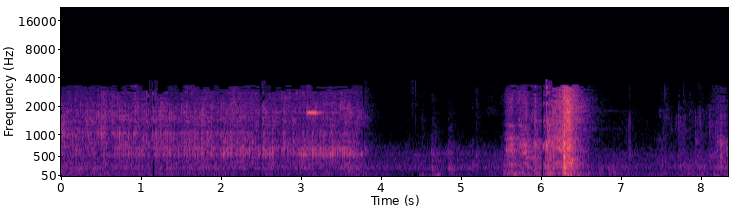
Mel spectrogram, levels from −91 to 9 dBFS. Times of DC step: none

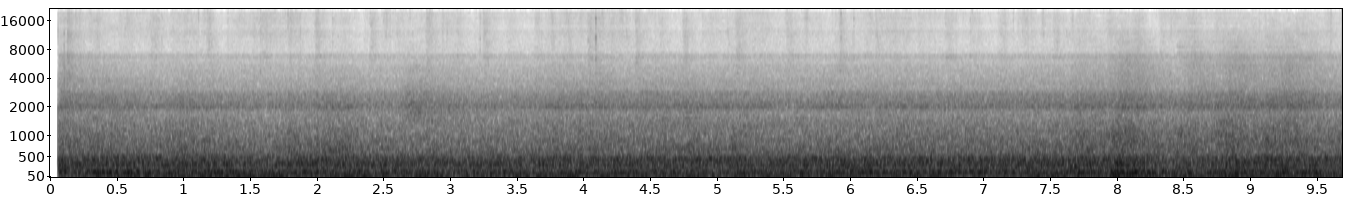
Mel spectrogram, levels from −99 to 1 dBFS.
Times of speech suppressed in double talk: none

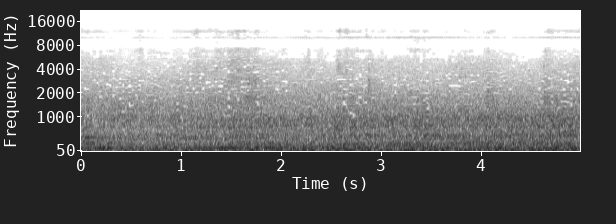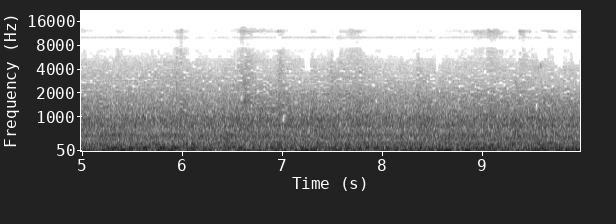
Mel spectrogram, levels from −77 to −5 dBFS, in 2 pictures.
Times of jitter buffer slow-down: none

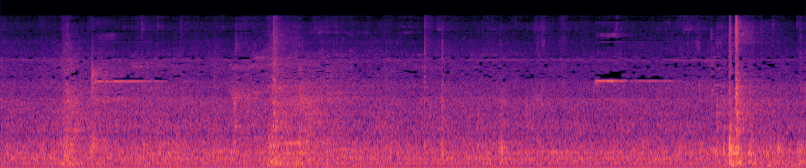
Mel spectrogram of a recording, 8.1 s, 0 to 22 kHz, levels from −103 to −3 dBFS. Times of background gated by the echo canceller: none

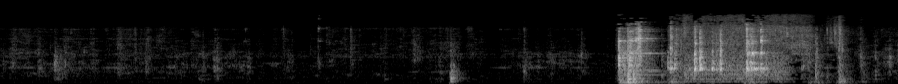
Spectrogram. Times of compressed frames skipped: none

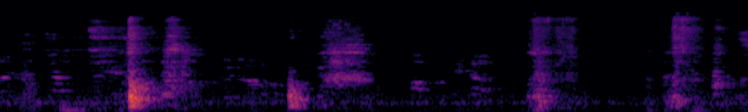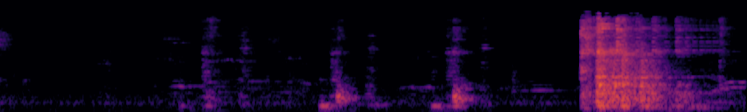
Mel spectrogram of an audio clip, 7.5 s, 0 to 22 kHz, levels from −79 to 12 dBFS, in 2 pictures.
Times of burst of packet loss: none

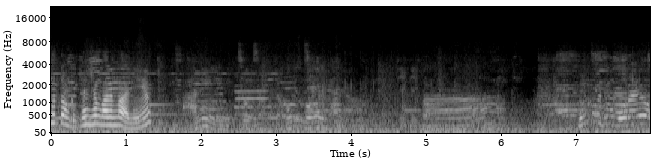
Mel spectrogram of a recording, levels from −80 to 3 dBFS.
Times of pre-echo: none

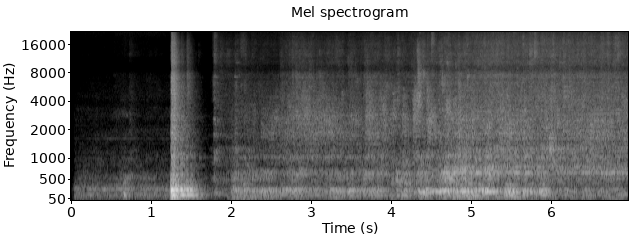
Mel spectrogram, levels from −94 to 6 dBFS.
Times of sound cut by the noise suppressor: none

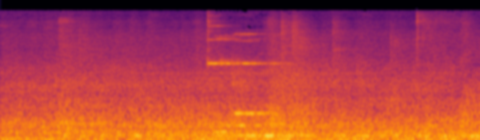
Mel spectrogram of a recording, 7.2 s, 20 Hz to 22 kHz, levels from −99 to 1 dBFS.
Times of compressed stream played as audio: none

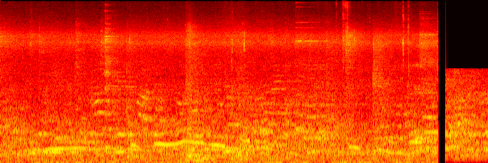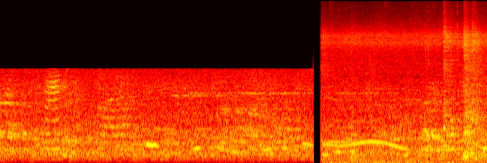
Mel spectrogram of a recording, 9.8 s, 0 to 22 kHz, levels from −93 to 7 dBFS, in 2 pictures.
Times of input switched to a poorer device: 4.37-8.09

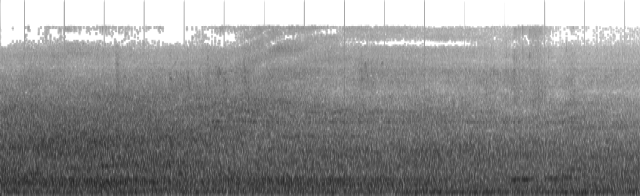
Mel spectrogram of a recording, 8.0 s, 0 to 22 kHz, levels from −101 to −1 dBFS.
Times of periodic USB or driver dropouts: 0.30-7.80

